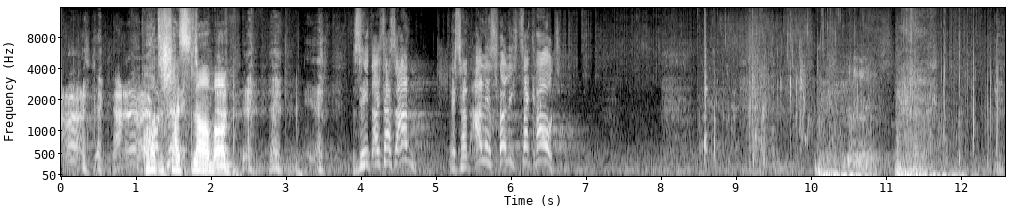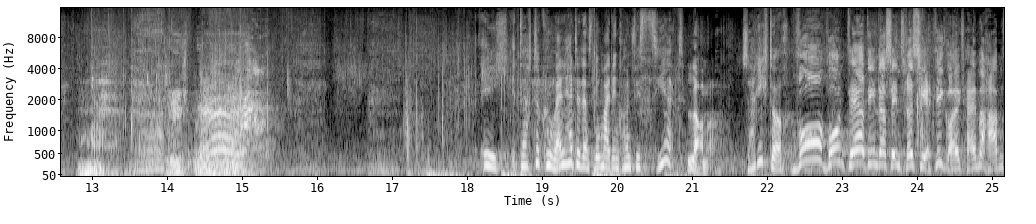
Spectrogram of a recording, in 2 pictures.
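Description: A gruff male voice speaks with animation, close by.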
